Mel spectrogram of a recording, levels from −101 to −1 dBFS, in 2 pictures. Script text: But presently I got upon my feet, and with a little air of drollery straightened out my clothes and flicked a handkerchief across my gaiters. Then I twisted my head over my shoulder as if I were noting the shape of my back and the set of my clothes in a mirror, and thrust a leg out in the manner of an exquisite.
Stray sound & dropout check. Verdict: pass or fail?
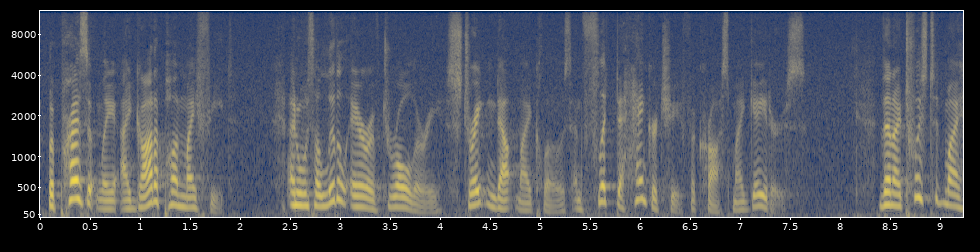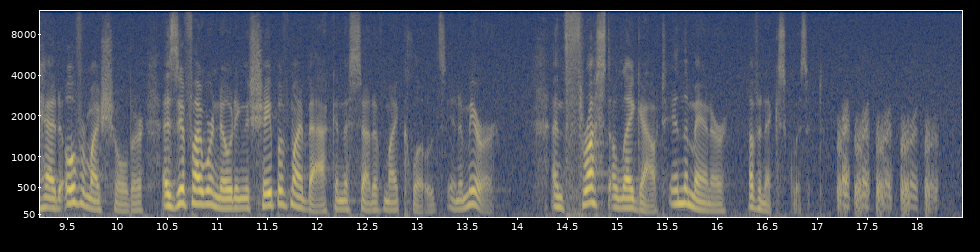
fail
